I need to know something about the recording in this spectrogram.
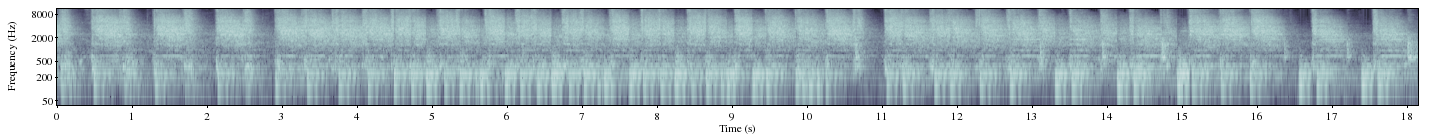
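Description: Chinese lion-dance percussion playing loudly: rapid drum beats with crashing cymbals over a steady ringing, dropping out briefly a few times.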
